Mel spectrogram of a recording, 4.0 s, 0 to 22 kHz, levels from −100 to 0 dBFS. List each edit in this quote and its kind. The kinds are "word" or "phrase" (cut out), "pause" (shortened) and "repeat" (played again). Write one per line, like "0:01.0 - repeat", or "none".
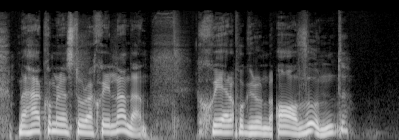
0:02.3 - word
0:02.7 - word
